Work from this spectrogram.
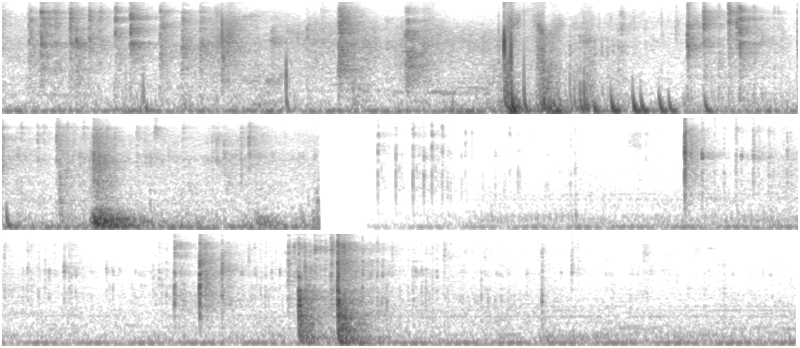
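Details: Rapid mechanical clicking and ratcheting, like gears or a typing keyboard, with a brief dropout of silence midway and louder rattling bursts near the end.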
